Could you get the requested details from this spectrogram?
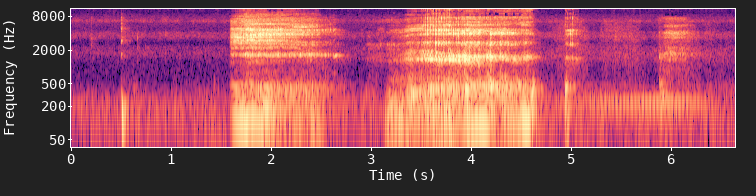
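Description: Two long, deep, rumbling belches with a short grunt between, from swallowed air: burping.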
